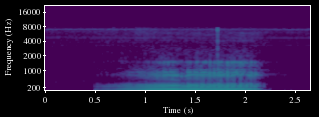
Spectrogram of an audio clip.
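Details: A single deep snore from Kyzer, a rescue dog asleep indoors: a rough, rumbling inhalation lasting about a second and a half that swells and then fades, with no other sounds around it.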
